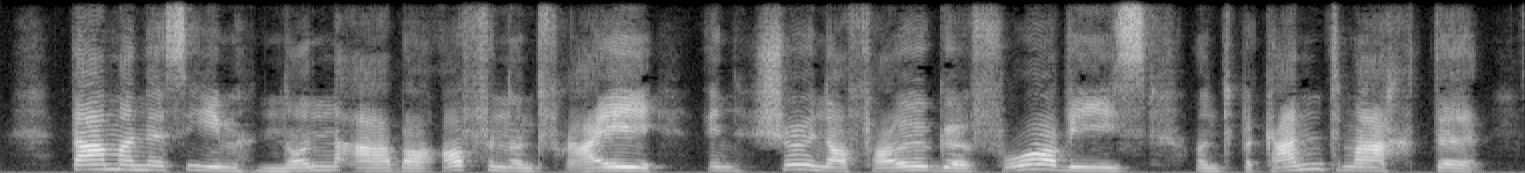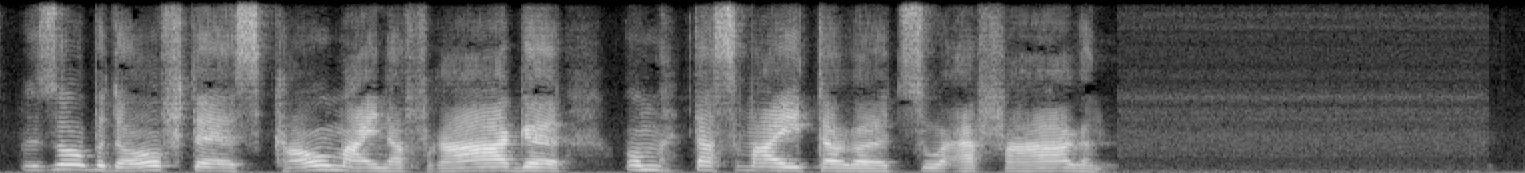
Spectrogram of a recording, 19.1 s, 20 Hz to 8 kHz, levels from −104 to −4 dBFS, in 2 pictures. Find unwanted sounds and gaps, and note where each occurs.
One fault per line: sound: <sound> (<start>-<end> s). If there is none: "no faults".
no faults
